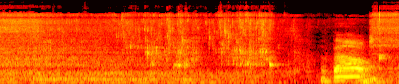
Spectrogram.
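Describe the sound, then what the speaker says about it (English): Water pours into a pressure cooker holding browned corned beef brisket, a continuous close splashing stream, followed by a brief spoken comment near the end. "Gonna add a little bit of water."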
